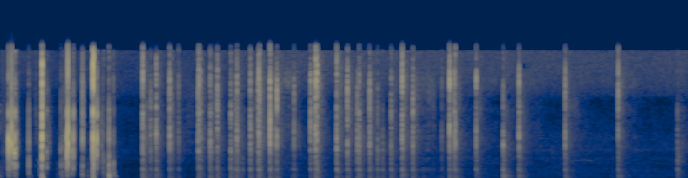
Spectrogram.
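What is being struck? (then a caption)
Glass touchscreen display. Long nails tap rapidly on the movie tiles of a flat glass touchscreen display. Dozens of short, dry, bright clicks come in a dense burst during the first second, then continue as a steadier run of taps that thins out toward the end.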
